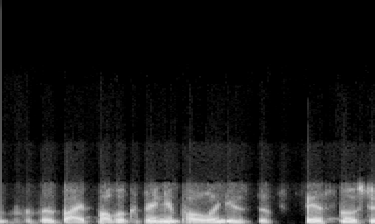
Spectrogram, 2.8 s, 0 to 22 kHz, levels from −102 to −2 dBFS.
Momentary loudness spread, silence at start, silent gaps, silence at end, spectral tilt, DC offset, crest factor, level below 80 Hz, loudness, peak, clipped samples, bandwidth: 6 LU; 0 s; none; 0 s; -9 dB/octave; under 0.1%; 16 dB; -64 dBFS; -18 LUFS; 0 dBFS; under 0.1%; 4.3 kHz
